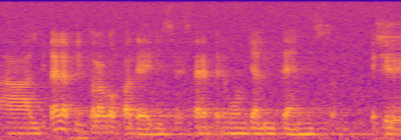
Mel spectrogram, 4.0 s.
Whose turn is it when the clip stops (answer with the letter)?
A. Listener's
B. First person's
B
